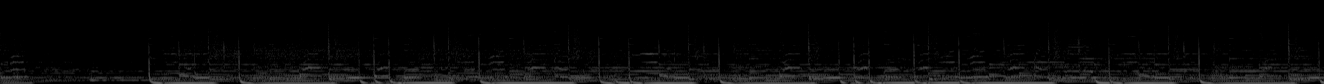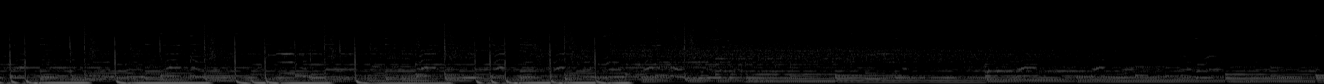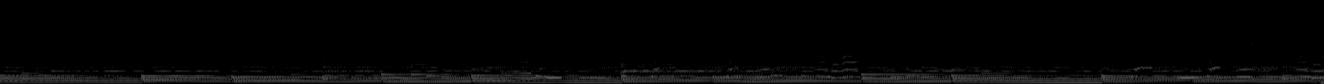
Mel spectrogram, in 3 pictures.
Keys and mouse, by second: 2.3 click, 3.3 click, 4.4 ctrl+z, 4.5 ctrl+z, 5.1 ctrl+z, 6.3 click, 6.7 click, 7.3 click, 7.4 Tab, 7.9 middle click, 8.3 shift+middle click, 8.4 middle click, 9.0 click, 9.3 click, 9.6 middle click, 10.3 shift+s, 11.0 middle click, 11.1 shift+a, 11.8 s, 12.6 middle click, 12.8 click, 12.9 middle click, 35.7 r, 37.6-39.7 drag.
